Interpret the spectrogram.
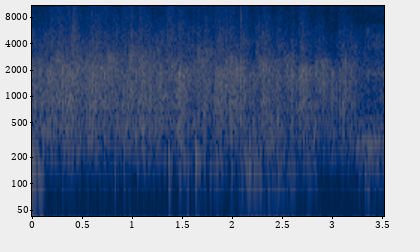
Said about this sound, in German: Und jetzt können wir wirklich mal zusammen klatschen. Ich finde das nämlich ziemlich, ziemlich nice.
